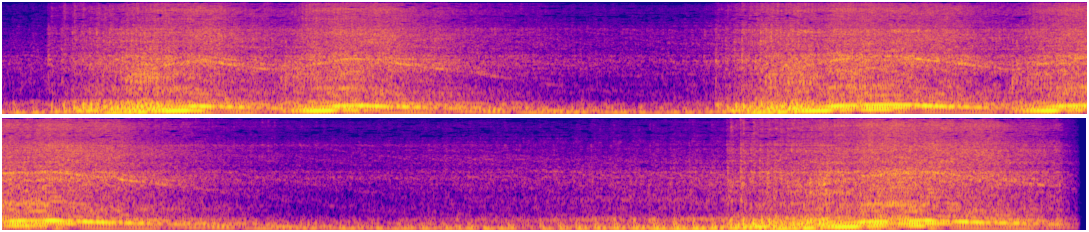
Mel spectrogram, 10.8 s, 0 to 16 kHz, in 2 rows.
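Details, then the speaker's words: Bike after valve replacement and grinding, head reset, timing set accurately, self-starter balls replaced (had missed with knocking): crisp rev blips returning to smooth idle, same as original; rider says performance went from 70 to 100. "বাইকটা আমাদের ready, বাইকের sound শুনুন, একদম same original"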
